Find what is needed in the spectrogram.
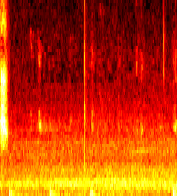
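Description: A basketball being dribbled on a hardwood court, a few faint bounces over a steady low arena background.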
